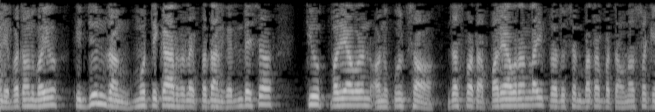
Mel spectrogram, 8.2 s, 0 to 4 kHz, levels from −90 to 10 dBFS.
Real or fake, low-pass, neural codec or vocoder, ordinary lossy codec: real; 3.6 kHz; none; none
